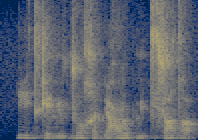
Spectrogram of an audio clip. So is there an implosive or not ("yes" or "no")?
yes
